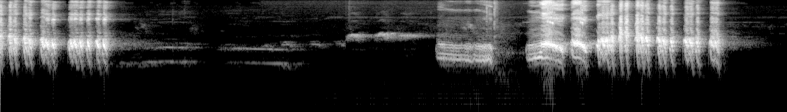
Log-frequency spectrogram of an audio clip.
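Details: Raucous cackling from a white-crested laughingthrush: a short harsh burst, near silence broken by thin whistles, a nasal low chatter, then a loud tumbling run of strident laughing notes.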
